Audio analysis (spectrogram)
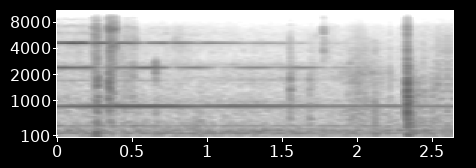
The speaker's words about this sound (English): We just bless God today as we ring our bell.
